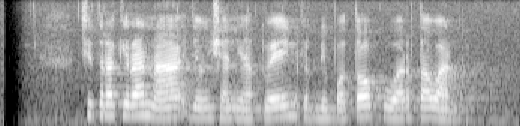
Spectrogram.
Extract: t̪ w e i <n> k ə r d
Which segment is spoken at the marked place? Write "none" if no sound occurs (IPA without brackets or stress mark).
n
